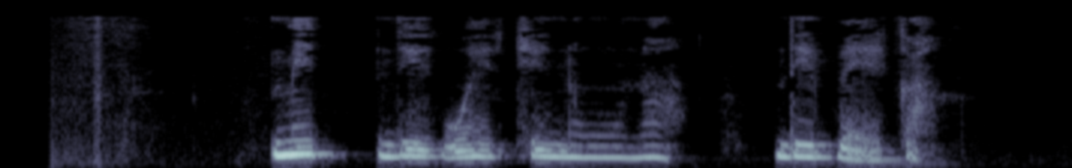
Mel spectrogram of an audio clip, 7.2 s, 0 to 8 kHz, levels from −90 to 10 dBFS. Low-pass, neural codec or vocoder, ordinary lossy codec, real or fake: 7.2 kHz; none; MP3, 24 kbps; real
